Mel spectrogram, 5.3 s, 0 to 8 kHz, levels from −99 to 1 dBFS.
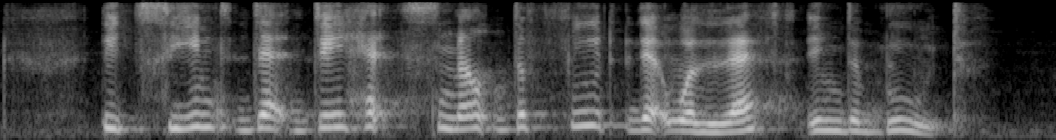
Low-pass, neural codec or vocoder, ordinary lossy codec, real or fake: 7.2 kHz; codec, 24 kHz, 3 kbps, HILCodec; none; fake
